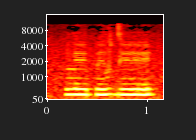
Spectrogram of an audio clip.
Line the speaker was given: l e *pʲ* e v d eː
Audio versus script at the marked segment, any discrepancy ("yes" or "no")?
yes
